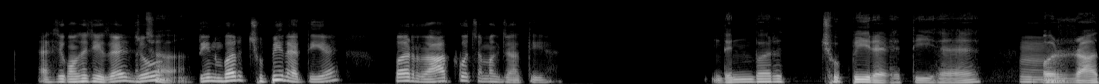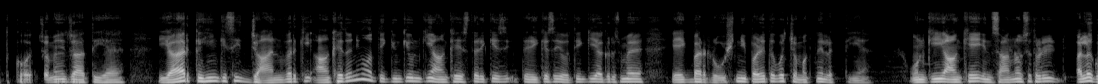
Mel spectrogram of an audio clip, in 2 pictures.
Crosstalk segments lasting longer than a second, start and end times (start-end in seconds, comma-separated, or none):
none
